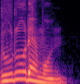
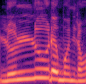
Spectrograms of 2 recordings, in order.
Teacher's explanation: 룰루레몬이든 루루레몬이든 입천장에 혀가 닿는 게 공통적인 거예요.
